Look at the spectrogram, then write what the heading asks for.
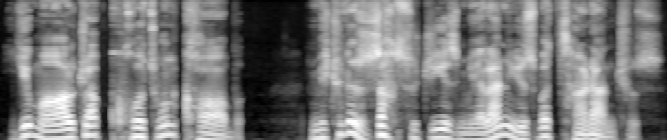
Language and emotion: Kashmiri, angry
